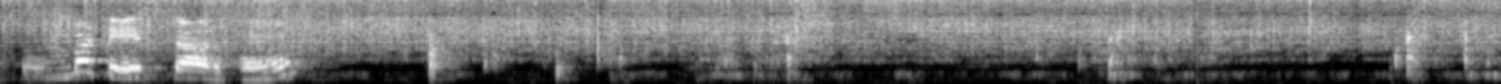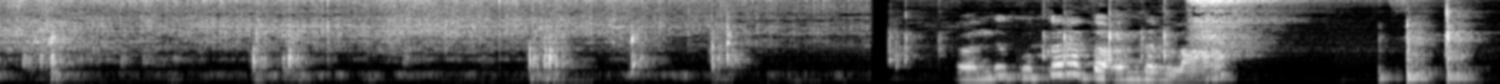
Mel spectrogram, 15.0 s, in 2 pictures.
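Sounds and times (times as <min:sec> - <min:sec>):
food sizzling in oil: 0:00.0 - 0:14.0
spatula scraping pan: 0:02.9 - 0:04.6, 0:06.9 - 0:11.3.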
